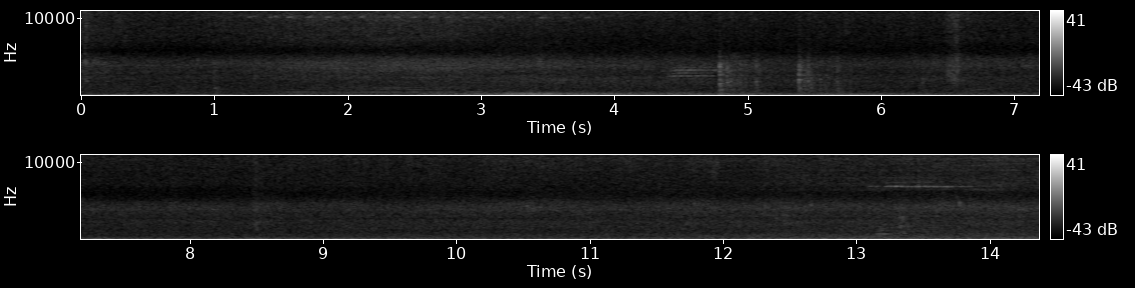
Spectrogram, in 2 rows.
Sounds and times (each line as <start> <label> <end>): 0.0 Traffic noise 14.3
0.0 Walking in a small alley 14.3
